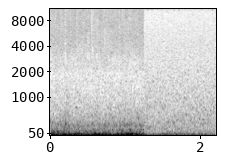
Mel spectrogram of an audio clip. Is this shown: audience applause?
yes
